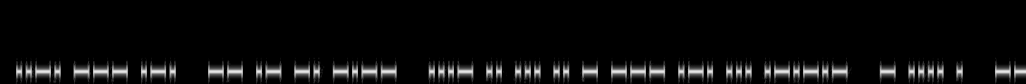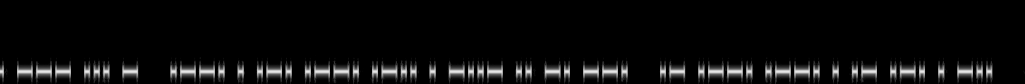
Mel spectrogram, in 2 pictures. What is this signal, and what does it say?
Morse code, heard as a keyed tone, about 25 wpm, 600 Hz. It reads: FOR MANY VISITORS. THE MOST PERPLEXING APPEARED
